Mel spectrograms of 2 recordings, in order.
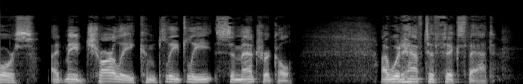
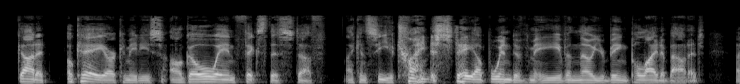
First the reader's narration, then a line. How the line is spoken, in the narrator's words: I chuckled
